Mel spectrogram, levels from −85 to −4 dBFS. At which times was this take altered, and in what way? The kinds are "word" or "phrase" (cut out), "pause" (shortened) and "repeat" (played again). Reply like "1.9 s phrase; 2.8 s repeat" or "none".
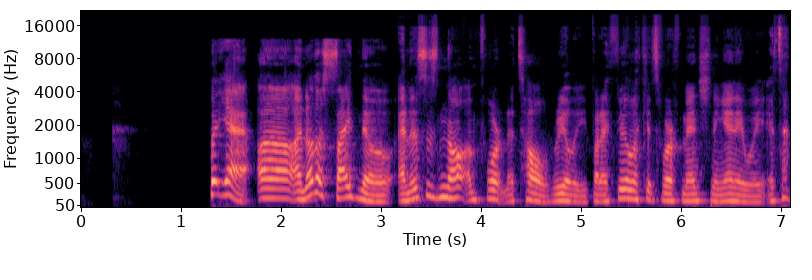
none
